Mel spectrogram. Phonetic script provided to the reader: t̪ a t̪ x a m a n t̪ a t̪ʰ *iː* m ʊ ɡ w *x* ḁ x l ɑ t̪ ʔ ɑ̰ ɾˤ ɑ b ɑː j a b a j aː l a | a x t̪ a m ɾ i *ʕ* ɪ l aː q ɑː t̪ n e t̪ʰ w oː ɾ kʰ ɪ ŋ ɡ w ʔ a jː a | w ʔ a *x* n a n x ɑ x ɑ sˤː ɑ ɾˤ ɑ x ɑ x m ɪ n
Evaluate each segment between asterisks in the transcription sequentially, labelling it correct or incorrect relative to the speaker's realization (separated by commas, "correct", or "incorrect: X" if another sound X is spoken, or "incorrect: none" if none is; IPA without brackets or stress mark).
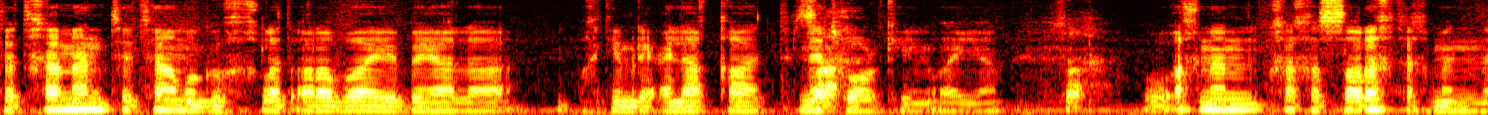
incorrect: aː, correct, correct, correct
